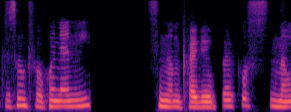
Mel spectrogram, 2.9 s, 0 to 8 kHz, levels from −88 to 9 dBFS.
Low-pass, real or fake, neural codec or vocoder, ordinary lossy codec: none; fake; codec, 16 kHz, 0.5 kbps, X-Codec, HuBERT features, trained on general audio; none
